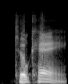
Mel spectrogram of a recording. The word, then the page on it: Tokay: American English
